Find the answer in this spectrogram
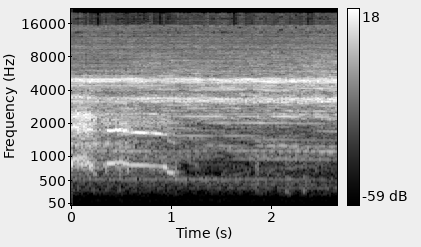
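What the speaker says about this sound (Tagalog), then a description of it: "Marami po rin mga manok yan." A rooster crows once nearby among chickens in a Marinduque yard, a drawn-out call that fades into faint background clucking and ambient noise.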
